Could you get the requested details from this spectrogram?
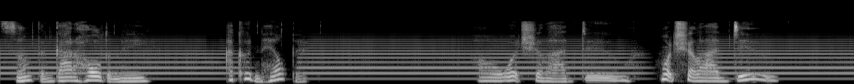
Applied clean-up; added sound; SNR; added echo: none; Brass instrument; 8 dB; none.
